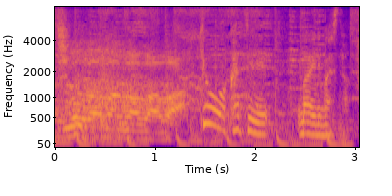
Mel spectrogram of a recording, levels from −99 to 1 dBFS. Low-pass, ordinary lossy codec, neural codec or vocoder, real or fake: none; none; none; real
